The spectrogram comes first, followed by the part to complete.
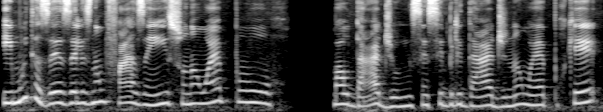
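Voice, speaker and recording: A woman's voice: on the high side, fairly even intonation, normal speed, mellow, slight background noise. A middle-aged woman from Brazil with a Brazilian Portuguese accent, an interview guest and communication mentor explaining with emphatic examples. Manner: assertive, didactic, emphatic delivery.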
